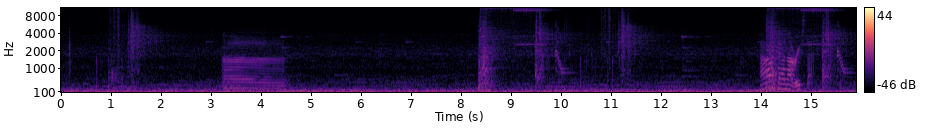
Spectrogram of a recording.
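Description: Short chiming and swishing effects sound from a fantasy video game.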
